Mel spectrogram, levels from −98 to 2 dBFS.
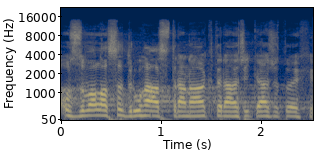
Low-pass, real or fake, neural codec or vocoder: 14.4 kHz; fake; vocoder, 44.1 kHz, 128 mel bands, Pupu-Vocoder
